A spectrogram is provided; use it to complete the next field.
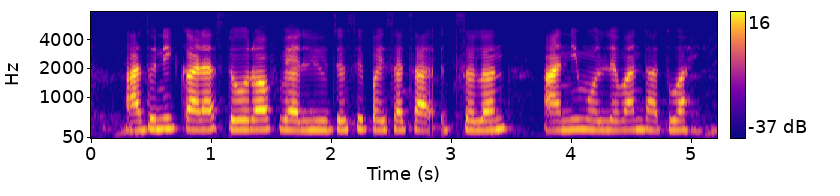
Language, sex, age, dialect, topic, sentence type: Marathi, female, 18-24, Varhadi, banking, statement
